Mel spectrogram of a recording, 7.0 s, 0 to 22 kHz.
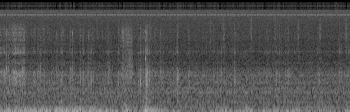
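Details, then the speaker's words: Philips 922 vacuum tube radio run on current-limited reduced voltage after sitting off for hours: irregular sharp pops and crackles over a low hum return while tuning; crackling static, owner suspects IF capacitors failing again. "ah now that crackling seems to be there"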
